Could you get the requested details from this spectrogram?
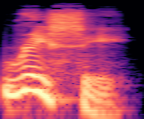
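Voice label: "racy", British English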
